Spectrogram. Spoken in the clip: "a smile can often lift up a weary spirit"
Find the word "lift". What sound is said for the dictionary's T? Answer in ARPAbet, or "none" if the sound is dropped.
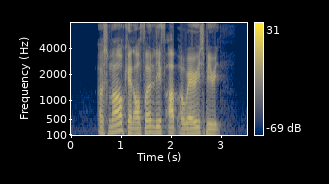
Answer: none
